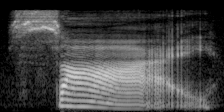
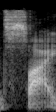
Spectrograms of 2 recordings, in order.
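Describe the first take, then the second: First: "Sigh" stretched long, vowel drawn out; modeled word. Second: Said in the usual way. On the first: Shown as a demonstration. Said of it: "And say the word sigh". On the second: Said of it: "Let's try it with the first one".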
